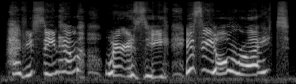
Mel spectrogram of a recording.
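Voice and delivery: high, urgent worried questions; pressing for news of her child; anxious. Acted. Parent begging the rescuer for news, anxious.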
